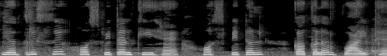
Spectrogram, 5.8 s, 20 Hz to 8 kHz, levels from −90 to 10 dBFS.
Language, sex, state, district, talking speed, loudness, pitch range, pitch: Hindi, female, Jharkhand, Palamu, 105 wpm, -16 LUFS, 230-275 Hz, 245 Hz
